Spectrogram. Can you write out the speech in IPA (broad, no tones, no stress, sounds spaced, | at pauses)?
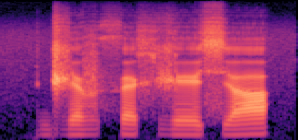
d͡ʒ ɛ v θ ɛ x ʒ e sʲ a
